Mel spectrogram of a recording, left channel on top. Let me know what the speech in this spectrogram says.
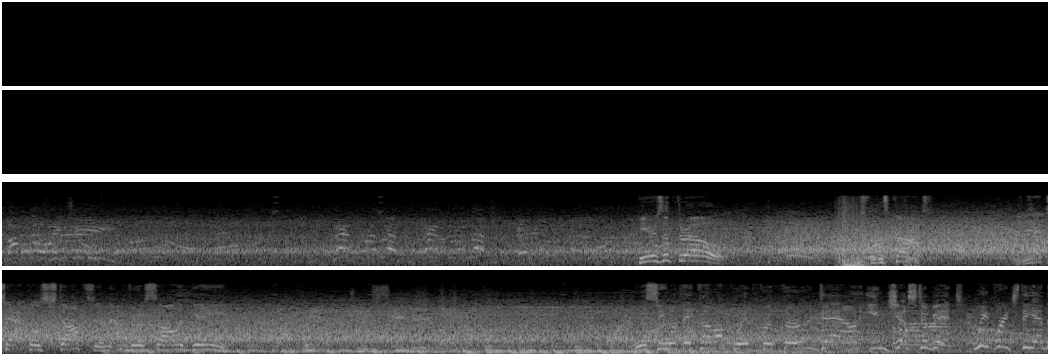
Here's a throw. This one's caught. And that tackle stops him after a solid gain. We'll see what they come up with for 3rd down in just a bit. We've reached the end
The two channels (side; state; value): left; silent; 57 dB below the other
